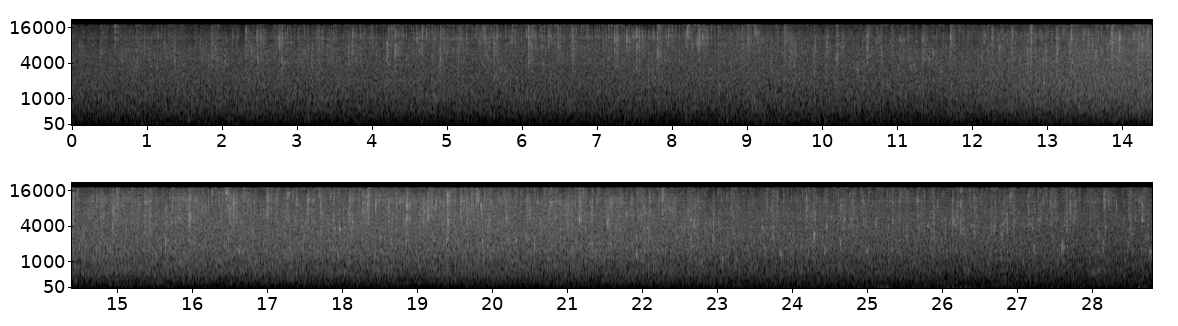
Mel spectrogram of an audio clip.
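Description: Heavy rain falling, heard from under a roof overhang, with many close drops pattering. It grows louder about halfway through, then eases a little toward the end.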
